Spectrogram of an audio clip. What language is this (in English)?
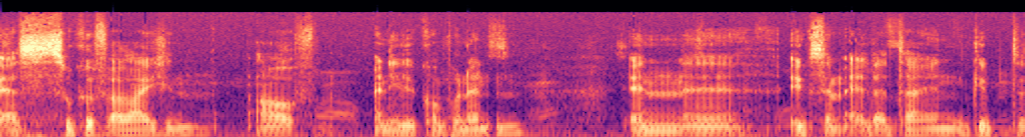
German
